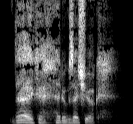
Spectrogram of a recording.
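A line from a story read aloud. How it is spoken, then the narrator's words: Strained, breathless. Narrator (Russian): выдавил он и тяжело задышал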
